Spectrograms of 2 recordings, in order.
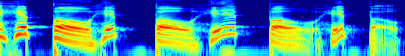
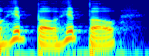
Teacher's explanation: that word hippo, hippo, hippo clearly has an I and clearly has an O. So it doesn't have any schwa sounds.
